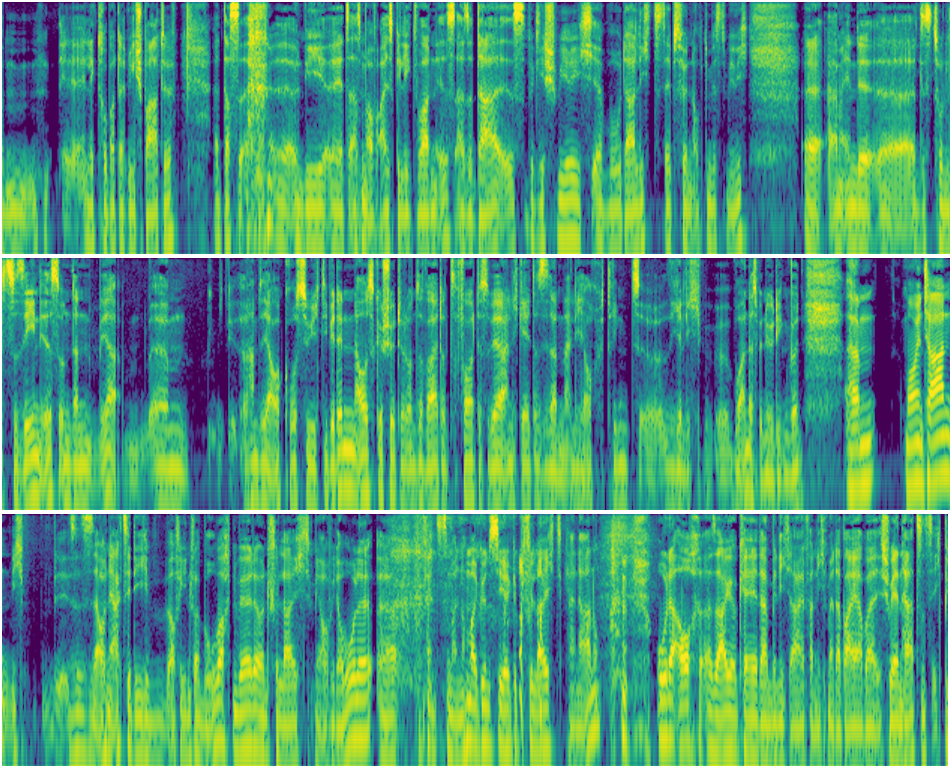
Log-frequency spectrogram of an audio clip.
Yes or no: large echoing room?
no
